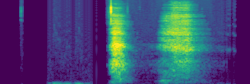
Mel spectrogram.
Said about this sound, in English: I love that you just gasped.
